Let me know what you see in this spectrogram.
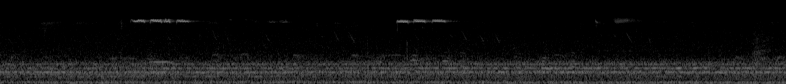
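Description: A small bird's high, thin chirps in two quick bursts of three or four notes each, a couple of seconds apart, over a steady background drone of a few mid-pitched tones.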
